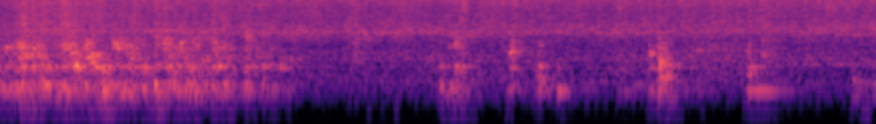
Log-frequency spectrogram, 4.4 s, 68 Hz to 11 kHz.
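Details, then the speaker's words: Original brass ball-cock cistern on a working chain-pull toilet from around 1870, quieter than many: rushing flush water tails off into gurgling and a steady trickle as the cistern refills; normal flush and refill. "you can hear the water coming in to refill it."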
